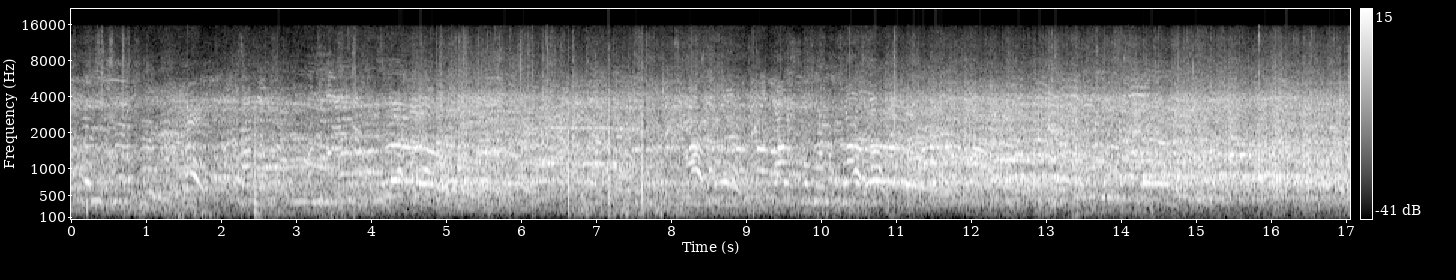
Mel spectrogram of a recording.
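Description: A crowd shouts and cheers loudly in a large hall.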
